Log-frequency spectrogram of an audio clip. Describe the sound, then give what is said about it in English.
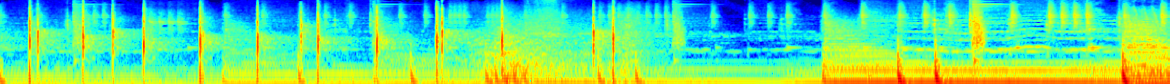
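About fifteen sharp, distinct hand claps sound at a loose, uneven pace for several seconds, then stop as a steady louder hiss with a few faint tones takes over. “Clap it up.”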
